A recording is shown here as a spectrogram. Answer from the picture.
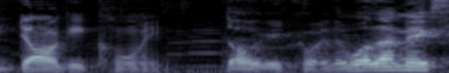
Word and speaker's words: Dogecoin: it dog coin and dodge coin and doge coin pro there's guys there's somebody out there that calls it dogecoin i think the correct way to say it would be doggy coin doggy coin well that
